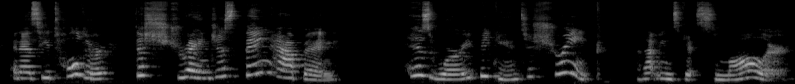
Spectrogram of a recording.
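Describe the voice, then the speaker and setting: Reading a picture book aloud to kids, a young woman teacher speaks with a high, bright and clear voice. She brings lively expression to the story and breaks off now and then to ask the children questions.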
